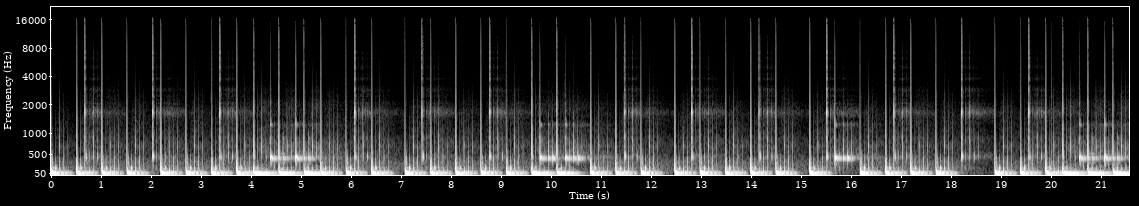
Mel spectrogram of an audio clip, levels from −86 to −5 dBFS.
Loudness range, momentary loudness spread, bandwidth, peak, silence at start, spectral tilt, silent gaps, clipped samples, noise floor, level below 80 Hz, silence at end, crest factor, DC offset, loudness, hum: 2 LU; 7 LU; 9.2 kHz; 0 dBFS; 0 s; -8 dB/octave; none; under 0.1%; -35 dBFS; -10 dBFS; 0 s; 10 dB; under 0.1%; -14 LUFS; none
